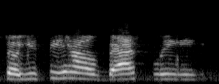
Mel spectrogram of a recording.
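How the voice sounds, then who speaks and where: A woman who practises massage talks in a calm, explanatory way as an interview guest, calling in on speakerphone while she drives. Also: a little high, takes it slowly, dry recording. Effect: speakerphone call from a car. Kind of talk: casual interview chat. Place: driving in a car. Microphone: phone on speaker. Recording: tinny dry phone line.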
